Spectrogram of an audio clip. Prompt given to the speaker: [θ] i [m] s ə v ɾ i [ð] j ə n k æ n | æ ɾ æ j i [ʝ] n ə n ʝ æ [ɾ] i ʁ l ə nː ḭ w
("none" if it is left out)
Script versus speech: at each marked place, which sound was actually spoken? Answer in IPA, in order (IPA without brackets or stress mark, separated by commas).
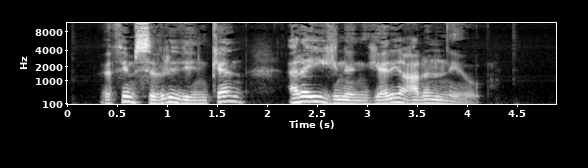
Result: θ, m, ð, ʝ, ɾ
